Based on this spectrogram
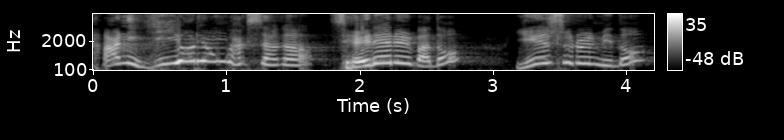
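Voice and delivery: loud, high mock disbelief, stretched out; incredulous outcry. Preacher imitating people hearing of the scholar's baptism, incredulous. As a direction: exclaim it like scandalized onlookers. Public shock at atheist's baptism.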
